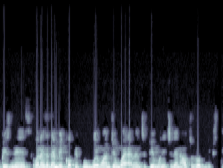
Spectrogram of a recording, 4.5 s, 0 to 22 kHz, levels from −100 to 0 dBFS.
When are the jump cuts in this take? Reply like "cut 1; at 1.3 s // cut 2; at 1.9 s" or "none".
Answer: none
